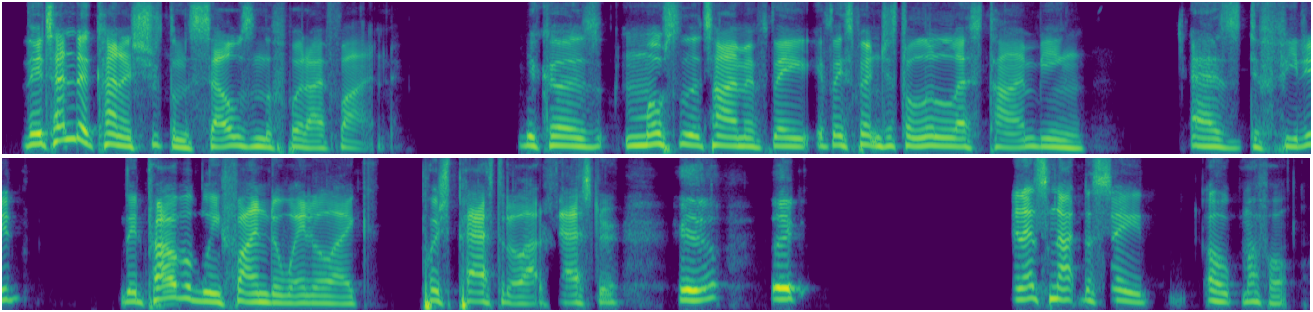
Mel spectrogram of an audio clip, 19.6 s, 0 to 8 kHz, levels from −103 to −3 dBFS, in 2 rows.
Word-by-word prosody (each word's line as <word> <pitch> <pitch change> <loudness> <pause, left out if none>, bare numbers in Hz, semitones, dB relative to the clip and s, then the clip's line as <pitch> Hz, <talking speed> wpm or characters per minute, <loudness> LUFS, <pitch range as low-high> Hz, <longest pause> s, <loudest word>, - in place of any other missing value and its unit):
they 200 +4 +6
tend 275 +8 +4
to 245 -5 +6
kinda 190 -2 +4
shoot 170 +5 -2
themselves 155 +3 0
in 160 - 0
the 145 - -2
foot, 150 +2 -6
I 130 -1 -3
find. 115 - -9 1.1
Because 170 -3 0 0.2
most 185 +4 +2
of 200 - -2
the 185 -2 +1
time, 170 -1 +3
if 155 -4 -3
they 165 -2 0
if 160 - -8
they 185 - -1
spent 180 0 0
just 165 +1 -4
a - - +1
little 170 0 0
less 155 -4 -1
time 145 +1 -5
being 145 -6 -2 0.8
as 155 -7 -2
defeated, 155 - -4 0.8
they'd 175 -3 -3
probably 220 -6 +2
find 170 0 +2
a 155 - -1
way 150 0 -1
to, 150 -1 -4
like, 135 -2 -6 0.4
push - - +1
past 175 -4 +1
it 170 - -6
a 135 - -5
lot 135 +1 -5
faster, 155 0 -2 0.4
you 200 -1 +8
know, 250 +2 -9 0.4
like 445 -1 +8 1.6
and 215 0 +4
that's 235 0 +5
not 215 -2 +2
to 200 - -4
say 175 -2 -1 0.4
Oh, 180 -4 -2
my 175 +1 -5
fault. 140 -3 -11
165 Hz, 160 wpm, -24 LUFS, 150-190 Hz, 1.6 s, you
